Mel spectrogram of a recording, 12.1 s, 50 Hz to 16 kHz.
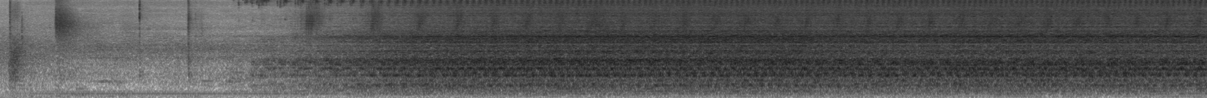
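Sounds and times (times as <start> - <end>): machinery whine: 2.4 - 12.0.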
